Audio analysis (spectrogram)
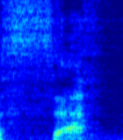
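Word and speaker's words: Szeth: And then that leads right in to the first introduction to Seth. Seth. I never knew how to pronounce his name properly. It's just Zeth with the S, yeah.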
